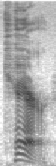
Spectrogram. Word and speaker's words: Cahir: know obviously know that it's pronounced care I remember all the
